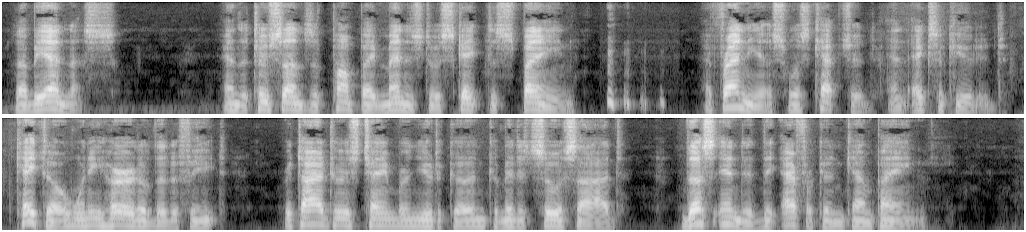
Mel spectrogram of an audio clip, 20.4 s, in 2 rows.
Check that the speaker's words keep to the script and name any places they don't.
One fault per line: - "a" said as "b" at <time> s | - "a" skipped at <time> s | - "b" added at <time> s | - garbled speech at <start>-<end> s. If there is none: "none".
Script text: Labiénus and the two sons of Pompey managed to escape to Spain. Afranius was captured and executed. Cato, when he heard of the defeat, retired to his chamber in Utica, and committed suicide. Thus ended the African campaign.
none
